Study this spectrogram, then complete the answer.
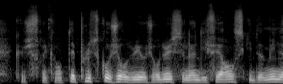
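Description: This man's fairly low voice has a dark, mellow tone and fairly even intonation. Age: middle-aged. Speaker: philosophy professor. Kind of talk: panel discussion. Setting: studio.

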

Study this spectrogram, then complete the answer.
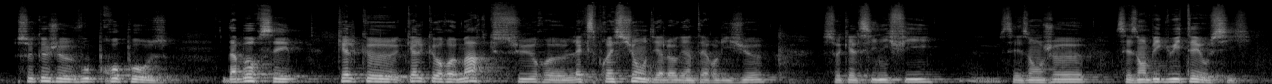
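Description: A man speaks at a very slow pace with long, frequent pauses, his pitch varying in an ordinary way against audible room echo. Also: medium pitch for a man. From Marseille, southern France (early childhood in Algeria). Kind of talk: conference lecture.

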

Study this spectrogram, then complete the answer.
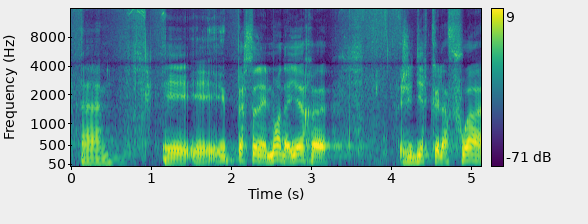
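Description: A man talks at a medium pitch, and noticeable noise sits behind him. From Belgium. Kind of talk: interview. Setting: archbishop's residence. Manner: hesitant, frequent repetitions.

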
